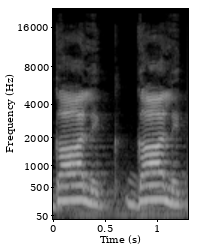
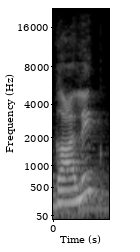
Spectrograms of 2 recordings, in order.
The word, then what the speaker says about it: garlic: one thing in mind, because we are working on our Indian pronunciation, so we do not need to pronounce mid r, so just call it garlic. But if you're working on your American pronunciation then call it garlic. So either you can go for garlic or you can say garlic, both are correct.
